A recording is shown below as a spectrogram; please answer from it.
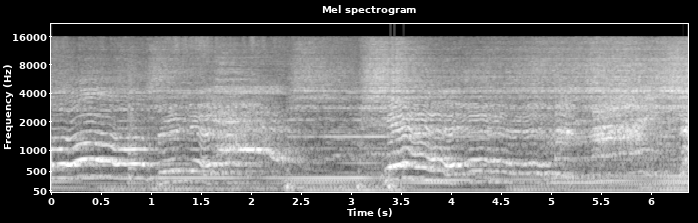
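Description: A man singing a gospel song into a microphone, his voice sliding and wavering in pitch, over held instrumental chords and low bass.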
